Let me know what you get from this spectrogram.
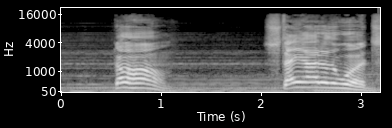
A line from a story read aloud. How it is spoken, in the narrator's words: I'd shout at them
